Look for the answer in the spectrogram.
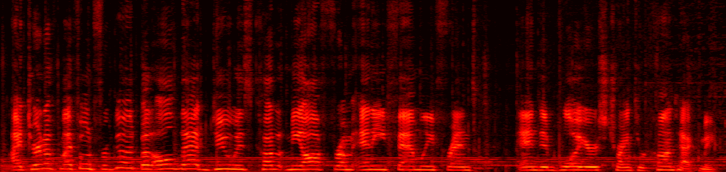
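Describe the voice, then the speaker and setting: A man with a fairly high, bright voice reads a visual novel aloud. His delivery is dramatic and expressive, slipping into conversational asides, with music playing faintly behind him. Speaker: video game let's player reading a visual novel aloud.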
